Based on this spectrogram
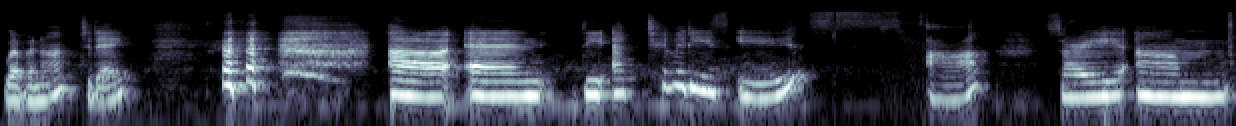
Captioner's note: laughs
